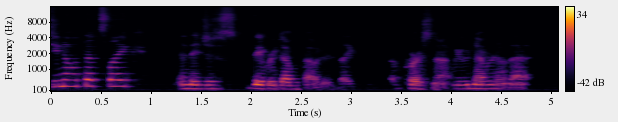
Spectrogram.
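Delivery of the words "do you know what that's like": pointed, high-pitched yelling. Recounting confronting two guys about the time travel program, retelling own yell. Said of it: "I'm yelling at these two guys".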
